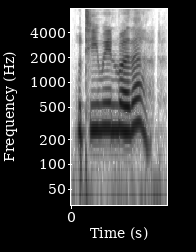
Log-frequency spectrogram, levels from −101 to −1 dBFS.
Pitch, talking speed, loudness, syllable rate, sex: 260 Hz, 375 wpm, -17 LUFS, 7.0 syllables/s, female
